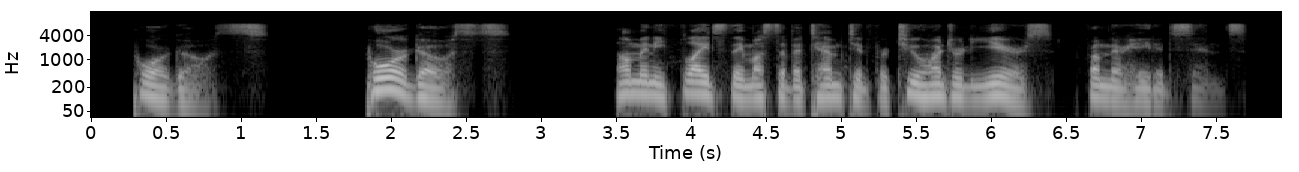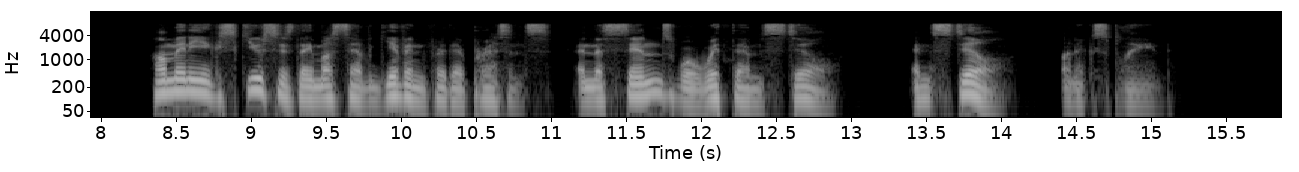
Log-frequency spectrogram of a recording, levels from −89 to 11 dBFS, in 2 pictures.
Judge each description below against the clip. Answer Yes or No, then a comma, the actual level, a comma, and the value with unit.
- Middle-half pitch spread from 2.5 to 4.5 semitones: No, average, 5.1 semitones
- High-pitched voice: No, low, 105 Hz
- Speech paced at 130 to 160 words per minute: Yes, average, 145 wpm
